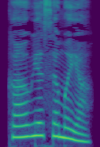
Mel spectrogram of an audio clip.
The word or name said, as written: ಕಾವ್ಯಸಮಯ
